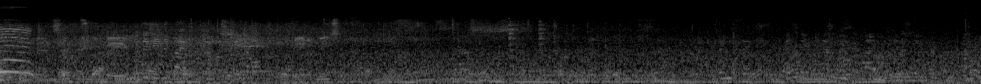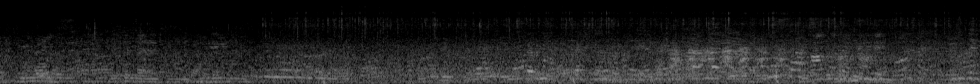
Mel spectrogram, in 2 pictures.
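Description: A wide river flows steadily nearby.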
